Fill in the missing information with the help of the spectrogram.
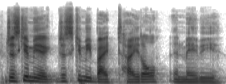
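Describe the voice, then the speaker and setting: A man co-hosts a relaxed podcast, telling stories with animated delivery. He acts out the people he quotes, swinging his voice up and down for each one. His talk is loose, casual chat. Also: medium pitch, brisk. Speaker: podcast co-host.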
